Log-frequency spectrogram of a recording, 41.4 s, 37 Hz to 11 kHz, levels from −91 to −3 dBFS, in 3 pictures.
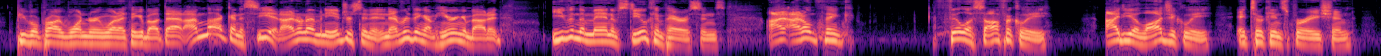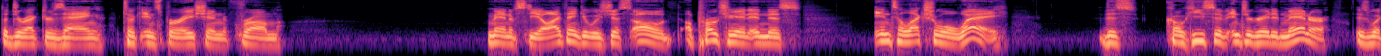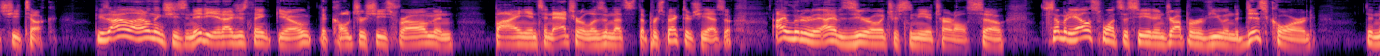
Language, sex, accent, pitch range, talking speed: English, male, American, 130-175 Hz, 180 wpm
